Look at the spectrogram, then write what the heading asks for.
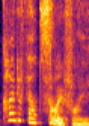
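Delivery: lightly done, put-on British-sounding accent. Quoting a man who took a chance on the speaker, put-on British accent. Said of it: "he sounded more British actually than Australian".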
